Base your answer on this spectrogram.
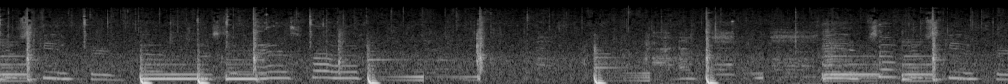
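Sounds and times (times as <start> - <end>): slow lo-fi music: 0.0 - 4.9, 6.0 - 10.0
rain hiss: 0.0 - 10.0
deep kick-drum thump: 1.4 - 2.2.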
